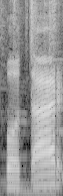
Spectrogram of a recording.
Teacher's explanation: the B in Spanish is a little bit softer than the B in English. So we're used to sort of saying B, and we really press our lips together.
